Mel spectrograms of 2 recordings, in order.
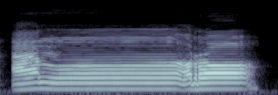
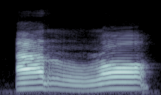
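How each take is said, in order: First: A separate n sound is heard before r. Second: The n merges fully into the r sound. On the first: The speaker calls it wrong. "bukan an-ra" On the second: The speaker calls it right. "cukup ar-ra"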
